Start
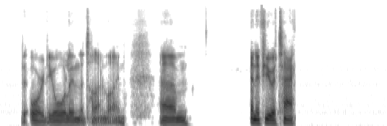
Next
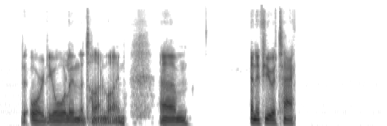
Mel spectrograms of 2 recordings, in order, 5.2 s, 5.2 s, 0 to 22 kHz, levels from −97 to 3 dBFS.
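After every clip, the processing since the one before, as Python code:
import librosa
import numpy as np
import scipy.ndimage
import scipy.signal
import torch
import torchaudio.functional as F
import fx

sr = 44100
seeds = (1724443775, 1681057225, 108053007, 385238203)

y = fx.rider(x, sr, range_db=3, speed_s=0.5)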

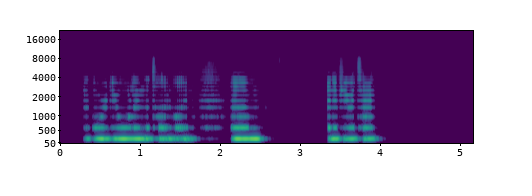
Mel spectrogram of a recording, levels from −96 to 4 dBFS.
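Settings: y = fx.vocoder(x, sr, bands=32, carrier='square', carrier_hz=193.0)
y = F.gain(torch.from_numpy(y), -5.0).numpy()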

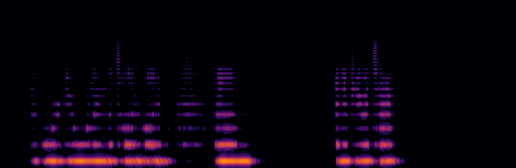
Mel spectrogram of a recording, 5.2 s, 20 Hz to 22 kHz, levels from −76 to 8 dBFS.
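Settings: y = fx.rider(x, sr, range_db=3, speed_s=0.5)
y = F.gain(torch.from_numpy(y), 6.5).numpy()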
